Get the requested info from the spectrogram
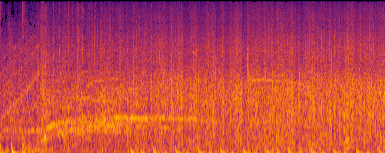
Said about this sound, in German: So tosend war der Applaus vergangenen Samstag nach der Premiere von dem Songdrama Ewig Jung im Landestheater Coburg.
